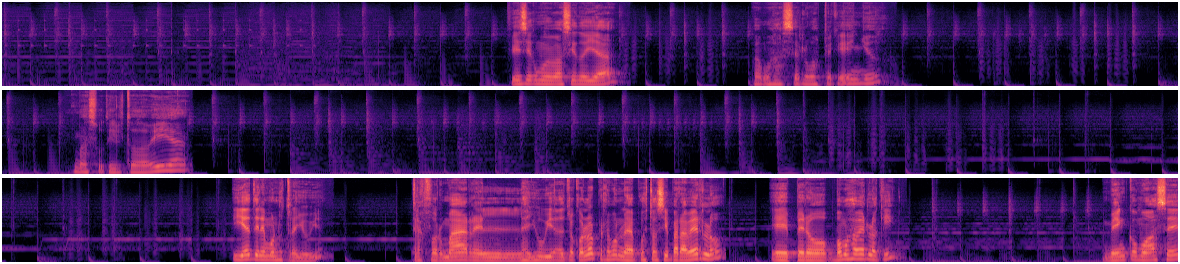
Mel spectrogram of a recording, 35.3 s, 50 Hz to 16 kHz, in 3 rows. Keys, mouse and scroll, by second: 7.2 click, 12.6 click, 32.3 click, 33.0-33.4 scroll down 2, 33.3 middle click, 34.5 scroll up 1.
